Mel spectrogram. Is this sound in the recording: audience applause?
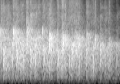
yes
